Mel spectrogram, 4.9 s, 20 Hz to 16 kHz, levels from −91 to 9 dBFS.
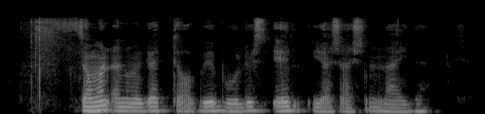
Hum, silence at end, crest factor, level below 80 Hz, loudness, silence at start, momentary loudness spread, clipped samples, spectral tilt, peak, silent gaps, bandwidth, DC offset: none; 0.6 s; 20 dB; -78 dBFS; -40 LUFS; 0.3 s; 13 LU; under 0.1%; -6 dB/octave; -20 dBFS; none; 9 kHz; under 0.1%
